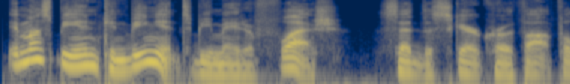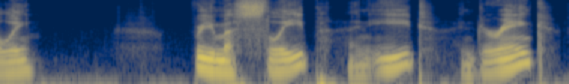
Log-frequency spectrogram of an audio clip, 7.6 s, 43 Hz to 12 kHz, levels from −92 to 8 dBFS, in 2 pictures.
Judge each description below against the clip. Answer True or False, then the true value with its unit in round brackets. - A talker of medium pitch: False (115 Hz)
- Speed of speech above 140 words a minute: True (165 wpm)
